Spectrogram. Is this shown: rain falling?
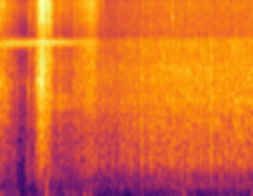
yes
